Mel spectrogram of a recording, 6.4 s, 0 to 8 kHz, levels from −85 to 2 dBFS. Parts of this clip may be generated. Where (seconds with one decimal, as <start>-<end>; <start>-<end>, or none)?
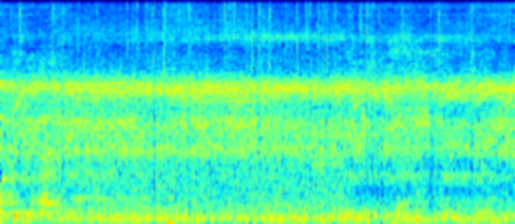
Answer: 0.0-0.9; 4.3-6.4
